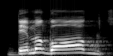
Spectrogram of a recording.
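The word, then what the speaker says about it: demagogue: आइए देख लेते हैं डेमगॉग जो है डेमगॉग इसको गॉग पढ़ते हैं याद रखिएगा डेमगॉग और यह भी डेमगॉगरी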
